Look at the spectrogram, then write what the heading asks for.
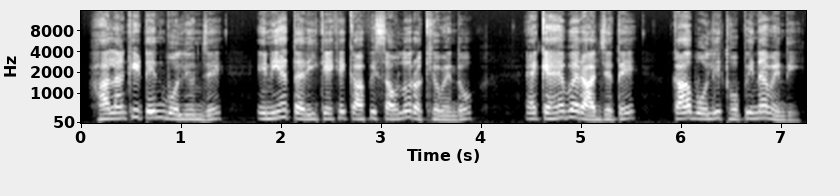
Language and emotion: Sindhi, neutral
